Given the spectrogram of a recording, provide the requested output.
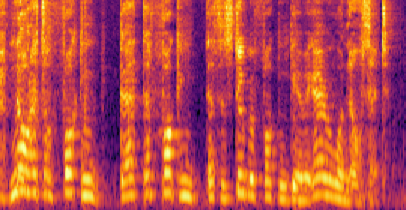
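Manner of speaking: high-pitched ranting dismissal; mock indignant outburst. Vampire turning down the boss's offer, mock indignant outburst. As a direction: squawk it in put-on indignation.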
